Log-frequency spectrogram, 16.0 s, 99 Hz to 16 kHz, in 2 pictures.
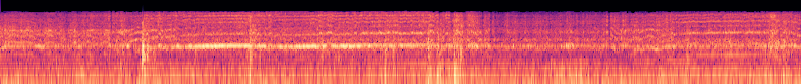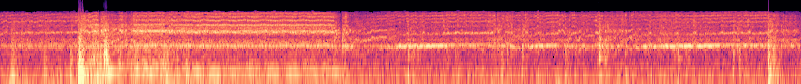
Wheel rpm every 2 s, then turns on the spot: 240, 310, 270, 260, 280, 170, 310, 300.
0-2 10-12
